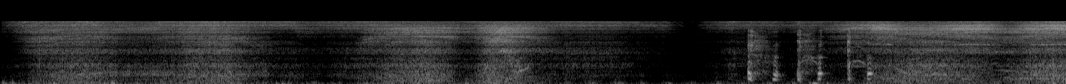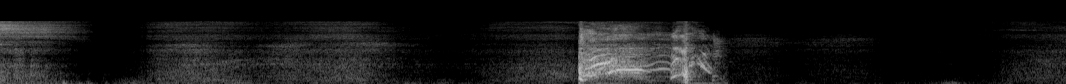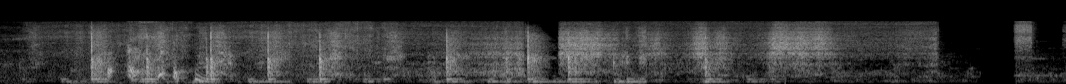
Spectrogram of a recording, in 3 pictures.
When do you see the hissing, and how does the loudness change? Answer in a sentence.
The hissing can be heard from 0.0 to 31.9 s, getting quieter then louder.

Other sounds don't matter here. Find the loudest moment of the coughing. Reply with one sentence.
The volume of the coughing peaks at 17 seconds.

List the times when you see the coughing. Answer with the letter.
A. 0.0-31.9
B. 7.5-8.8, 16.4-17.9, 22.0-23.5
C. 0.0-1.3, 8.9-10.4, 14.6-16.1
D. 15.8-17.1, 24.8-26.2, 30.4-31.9
B.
